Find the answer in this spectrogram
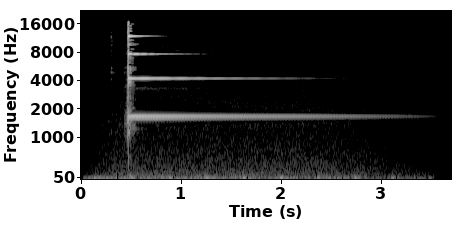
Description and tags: Raw audio of a counter bell being struck - the bell you would usually press to let the owner of a store know you are there and waiting.
An example of how you might credit is by putting this in the description/credits:
The sound was recorded using a "H1 Zoom recorder" on 15th November 2017.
